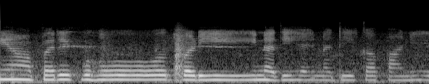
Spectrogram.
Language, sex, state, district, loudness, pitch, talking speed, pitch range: Hindi, female, Delhi, New Delhi, -16 LUFS, 210 Hz, 140 wpm, 200-215 Hz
